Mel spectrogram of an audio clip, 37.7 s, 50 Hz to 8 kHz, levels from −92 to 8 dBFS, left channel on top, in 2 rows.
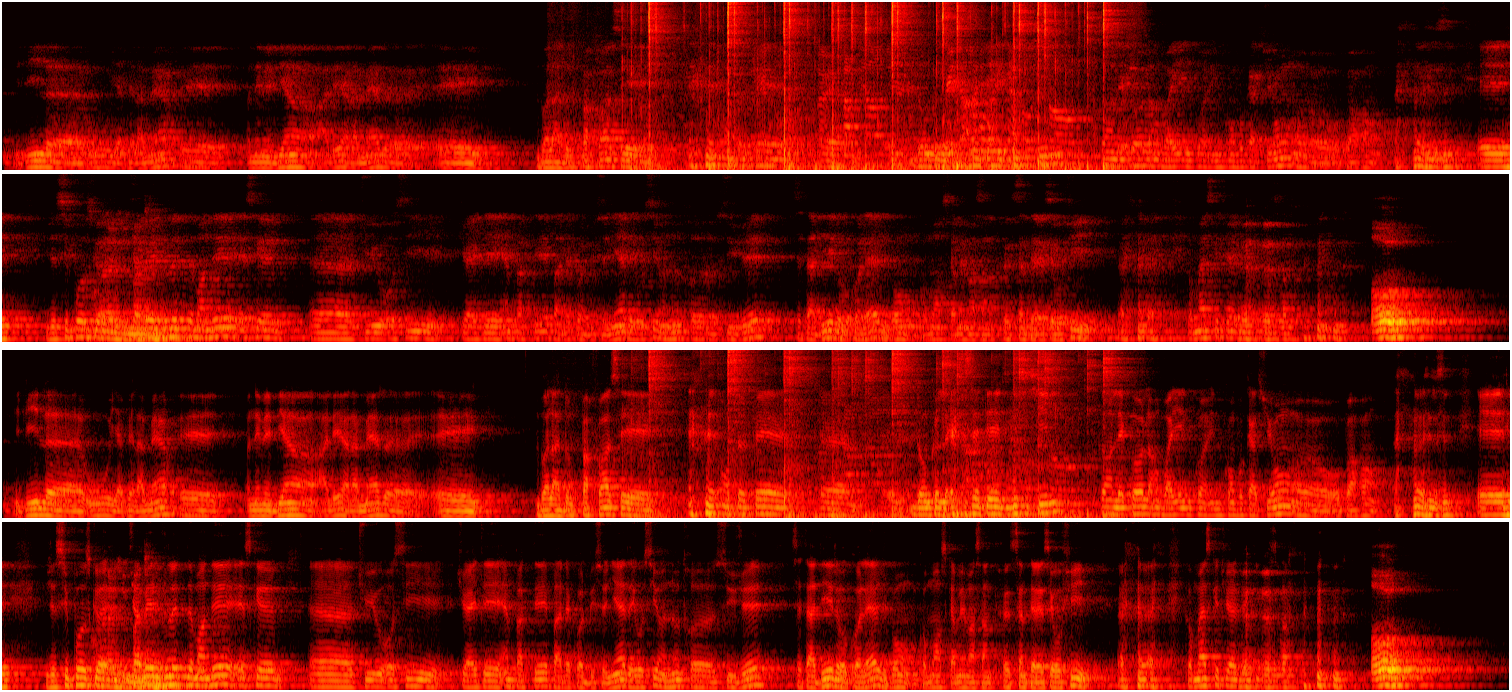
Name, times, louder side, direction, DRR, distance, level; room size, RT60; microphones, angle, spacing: voice 1, 0.1-2.7 3.0-6.1 6.7-8.2 8.6-9.9 10.2-13.3 13.7-22.4 22.7-28.4 28.7-32.4 32.8-35.0 35.3-35.6, right 4 dB, 70° right, 6 dB, 0.4 m, -40 dB
Typing, 6.8-14.3, left 6 dB, 40° left, 0.4 m, -40 dB
voice 2, 20.1-20.8 34.3-35.0 36.0-36.3, right 1 dB, 35° right, 3 dB, 0.7 m, -34 dB
9.5 x 3.3 x 5.4 m, 2.1 s
head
